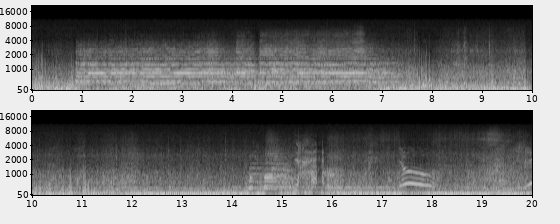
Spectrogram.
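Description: Amtrak Adirondack passenger train's locomotive horn sounds a long chord-like blast of about six seconds, then a short blast a little later. The train's low rumble builds in the second half as it comes up and runs past the platform.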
